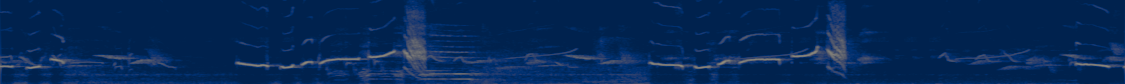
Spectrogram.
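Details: Harsh morning song of oriental magpie-robins answering one another, used as a lure: loud bursts of varied swooping whistles with two scratchy explosive notes, broken by brief quieter gaps.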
